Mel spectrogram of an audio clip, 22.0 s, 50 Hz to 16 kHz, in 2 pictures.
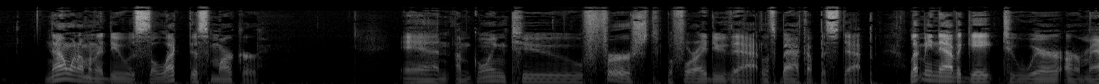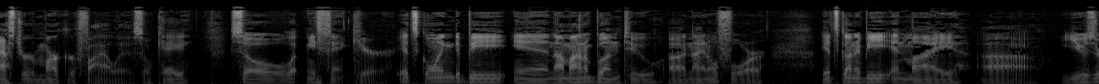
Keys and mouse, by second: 1.8 click, 6.0 click, 14.9 click.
